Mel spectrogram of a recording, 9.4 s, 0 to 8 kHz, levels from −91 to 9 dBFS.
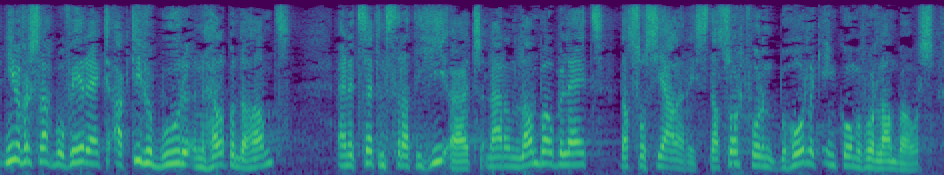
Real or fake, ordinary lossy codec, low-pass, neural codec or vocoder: real; MP3, 64 kbps; 7.2 kHz; none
